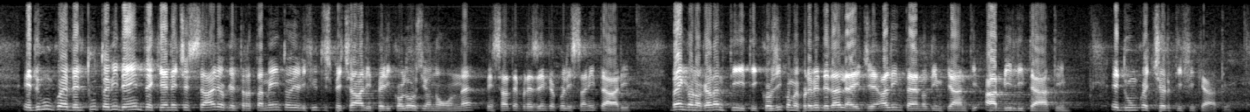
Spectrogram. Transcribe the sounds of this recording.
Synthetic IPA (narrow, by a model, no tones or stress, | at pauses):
ed̪ːuŋkwed̪elt̪ut̪ːoevid̪ɛnt̪ekeɛnːet͡ʃesːaːɾjokeilt̪ɾat̪ːament̪od̪ejɾifjuːt̪ispet͡ʃaːlipeɾikoloːziononpensaːt̪epeɾezɛmpjoakwelːisanit̪aːɾi | vɛŋɡonoɡaɾant̪iːt̪ikozikːomepɾeveːd̪elaled͡ʒːealːint̪ɛrnod̪iːmpjant̪iʔabilit̪aːt̪i | ed̪ːuŋkwet͡ʃert̪ifika̰ːt̪i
